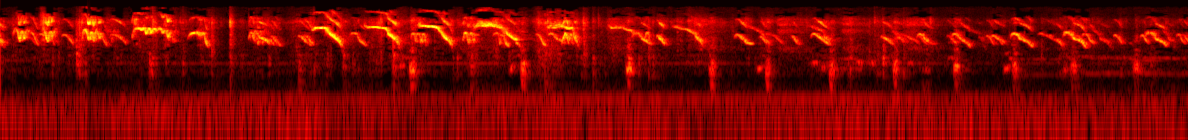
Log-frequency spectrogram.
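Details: Chicken chicks shut in a cage, calling for the mother hen outside: a dense run of high, shrill, downward-slurred peeps, several overlapping and repeated rapidly, with sharp tapping clicks and a faint steady hum beneath.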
